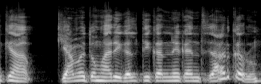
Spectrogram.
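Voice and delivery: acted exasperation for a joke; mock indignant retort. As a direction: argue back with playful indignation. Joke punchline, Nasruddin's indignant retort.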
